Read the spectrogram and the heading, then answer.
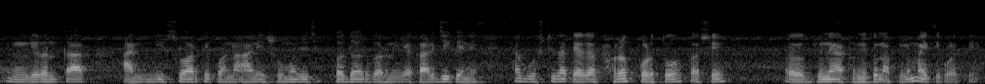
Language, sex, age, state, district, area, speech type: Marathi, male, 18-30, Maharashtra, Yavatmal, rural, spontaneous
